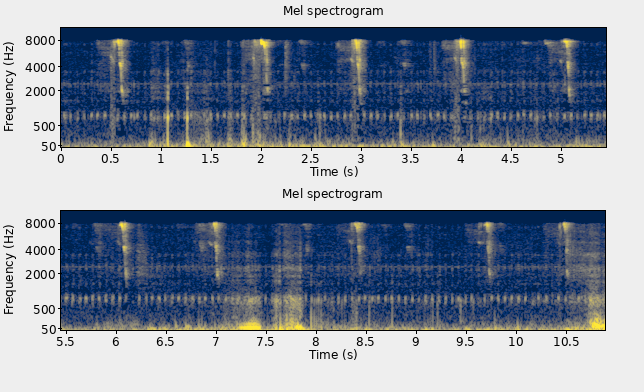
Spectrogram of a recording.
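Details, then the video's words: Irritated southern flying squirrel, a captive female believed pregnant and aggressive toward cagemates, giving sharp high squeaks about once a second, with faint rustling and thumps in an indoor enclosure. "미국남부날다람쥐 짜증났을 때 울음패턴"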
